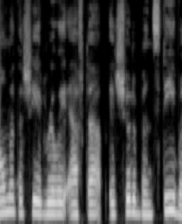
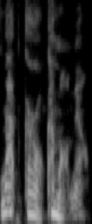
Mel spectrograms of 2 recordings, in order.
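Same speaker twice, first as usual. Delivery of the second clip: usual speaking voice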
